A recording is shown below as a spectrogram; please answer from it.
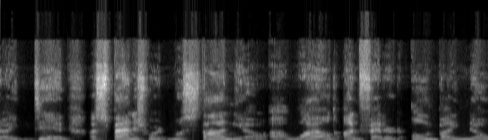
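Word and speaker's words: mesteño: And I was able to teach the kids mustaño, tell them it's spelled like mustano, except the N has that little squiggly line over it. Of course, the cedilla, mustaño.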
